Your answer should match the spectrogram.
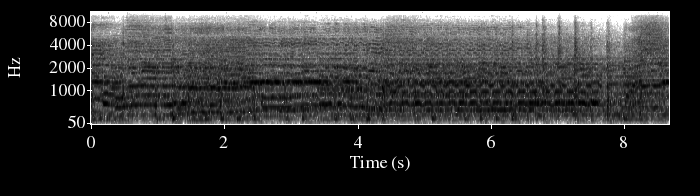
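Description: Live band music with an electric guitar to the fore over a steady rhythm section, with a few sharp hits near the end.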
